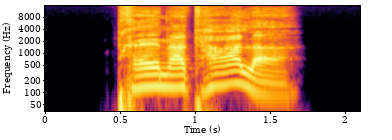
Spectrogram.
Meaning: inflection of pränatal: 1. strong/mixed nominative masculine singular 2. strong genitive/dative feminine singular 3. strong genitive plural
- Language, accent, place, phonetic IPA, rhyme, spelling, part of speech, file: German, Germany, Berlin, [pʁɛnaˈtaːlɐ], -aːlɐ, pränataler, adjective, De-pränataler.ogg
